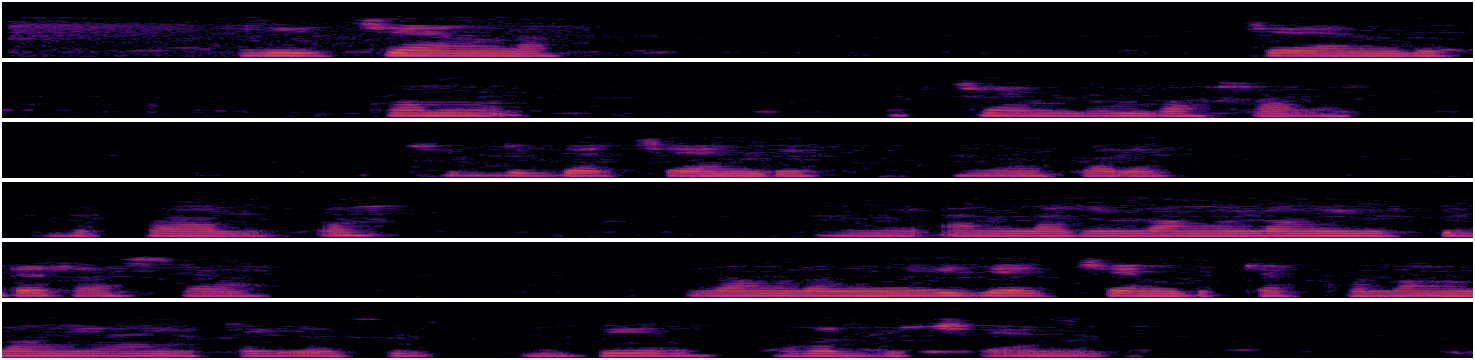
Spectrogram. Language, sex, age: Wolof, female, 36-49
